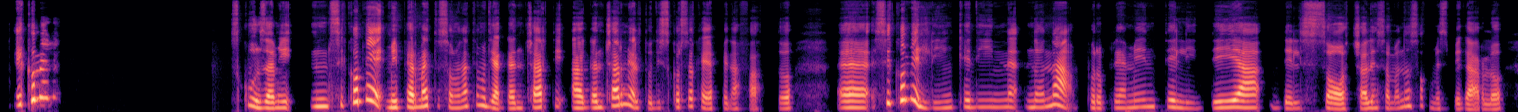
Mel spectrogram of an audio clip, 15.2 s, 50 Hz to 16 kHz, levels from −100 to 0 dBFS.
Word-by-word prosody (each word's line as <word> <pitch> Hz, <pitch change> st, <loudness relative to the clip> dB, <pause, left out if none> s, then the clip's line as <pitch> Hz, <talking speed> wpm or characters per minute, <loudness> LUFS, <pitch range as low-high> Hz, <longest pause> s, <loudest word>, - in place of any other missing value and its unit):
E 295 Hz, -, +2 dB
come? 475 Hz, +7 st, +6 dB, 1.8 s
Scusami, 200 Hz, -6 st, +1 dB, 0.2 s
uhm, 245 Hz, 0 st, +3 dB
siccome 390 Hz, -, +4 dB
mi 210 Hz, 0 st, +3 dB
permetto 245 Hz, +4 st, +4 dB
solo 205 Hz, -6 st, -7 dB
un 230 Hz, -, -3 dB
attimo 270 Hz, +4 st, -4 dB
di 210 Hz, -, -3 dB
agganciarti 190 Hz, +6 st, 0 dB
agganciarmi 205 Hz, +9 st, +2 dB
al 205 Hz, -, -1 dB
tuo 180 Hz, -, -12 dB
discorso 215 Hz, +6 st, -9 dB
che 235 Hz, -5 st, -7 dB
hai -, -, -1 dB
appena 175 Hz, -1 st, -14 dB
fatto, 175 Hz, +2 st, -9 dB, 0.4 s
ehm, 205 Hz, 0 st, +4 dB
siccome 435 Hz, +6 st, +3 dB
LinkedIn 220 Hz, +2 st, -7 dB
non 215 Hz, +4 st, -6 dB
ha 265 Hz, -7 st, +2 dB
propriamente 210 Hz, +4 st, -6 dB
l'idea 205 Hz, +2 st, +1 dB
del 185 Hz, -2 st, -11 dB
social, 170 Hz, -1 st, -1 dB
insomma 190 Hz, -2 st, -10 dB
non 245 Hz, +3 st, -6 dB
so 265 Hz, +2 st, -18 dB
come 175 Hz, -6 st, -18 dB
spiegarlo, 160 Hz, -2 st, -6 dB
205 Hz, 135 wpm, -21 LUFS, 190-235 Hz, 1.8 s, come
